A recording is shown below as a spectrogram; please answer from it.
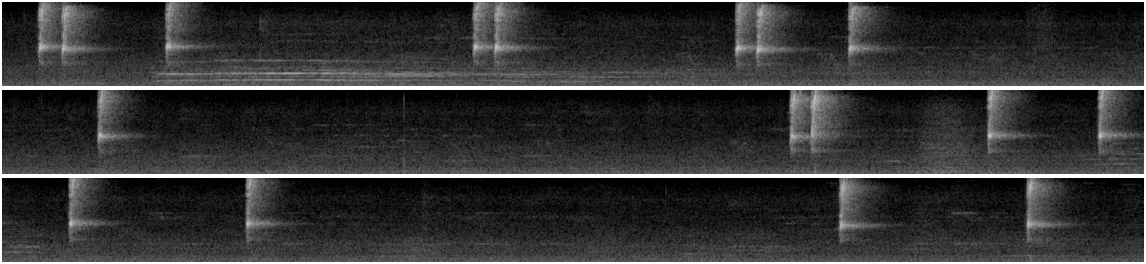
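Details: Squirrel calling from fruiting mango or litchi trees during the season. Sharp high chips come in irregular bursts separated by pauses, with faint bird whistles near the start and a steady low background hiss.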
